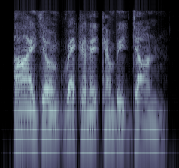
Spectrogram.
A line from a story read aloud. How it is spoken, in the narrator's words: said Ron's voice flatly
